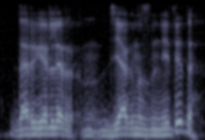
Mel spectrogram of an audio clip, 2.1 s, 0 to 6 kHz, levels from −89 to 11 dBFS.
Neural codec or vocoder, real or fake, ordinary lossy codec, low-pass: none; real; none; 5.4 kHz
